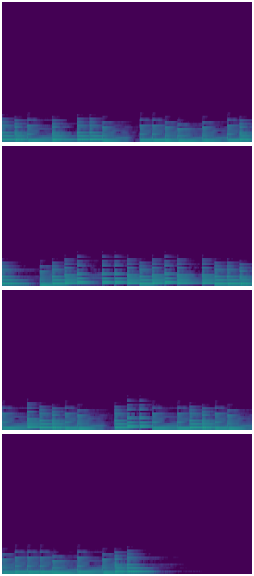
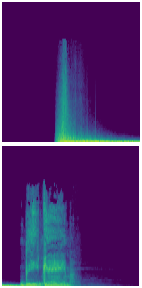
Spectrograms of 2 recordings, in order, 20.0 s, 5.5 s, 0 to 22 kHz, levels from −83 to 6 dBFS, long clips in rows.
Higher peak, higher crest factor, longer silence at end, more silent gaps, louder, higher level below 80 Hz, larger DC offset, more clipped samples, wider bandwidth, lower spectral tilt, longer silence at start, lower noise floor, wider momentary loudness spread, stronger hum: second, -28 dBFS vs 0 dBFS; about the same, 14 dB vs 12 dB; first, 1.8 s vs 1.35 s; neither; second, -42 LUFS vs -13 LUFS; second, -78 dBFS vs -18 dBFS; neither; neither; second, 5 kHz vs 14 kHz; second, -1 dB/octave vs -6.5 dB/octave; second, 0 s vs 1.05 s; about the same, -79 dBFS vs -77 dBFS; second, 6 LU vs 10 LU; neither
